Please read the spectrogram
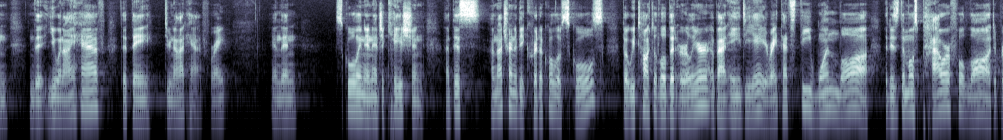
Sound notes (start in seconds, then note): none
